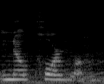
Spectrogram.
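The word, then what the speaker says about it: No Poreblem: And you know, I'm not sure if it's pronounced No Pore No Problem. No, it's not. I've been saying it wrong. It's No Porblum.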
